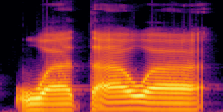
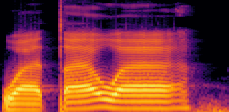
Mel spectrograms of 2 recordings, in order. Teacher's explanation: huruf ta itu punya sifat hams, tapi kadarnya bukan mengalir nafas, tapi hanya berupa percikan-percikan nafas saja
